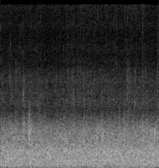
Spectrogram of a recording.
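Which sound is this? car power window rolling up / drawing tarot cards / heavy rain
heavy rain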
